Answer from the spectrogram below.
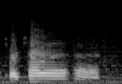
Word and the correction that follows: Tortorella: How would you say his name? Tortella. John Tortella. – John Tortorella.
